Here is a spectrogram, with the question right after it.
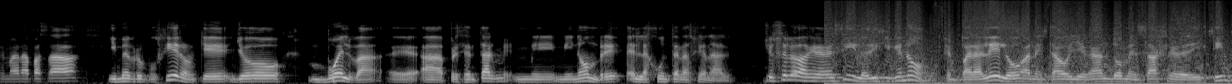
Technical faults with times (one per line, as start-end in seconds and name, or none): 8.24-12.33 stuck bit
